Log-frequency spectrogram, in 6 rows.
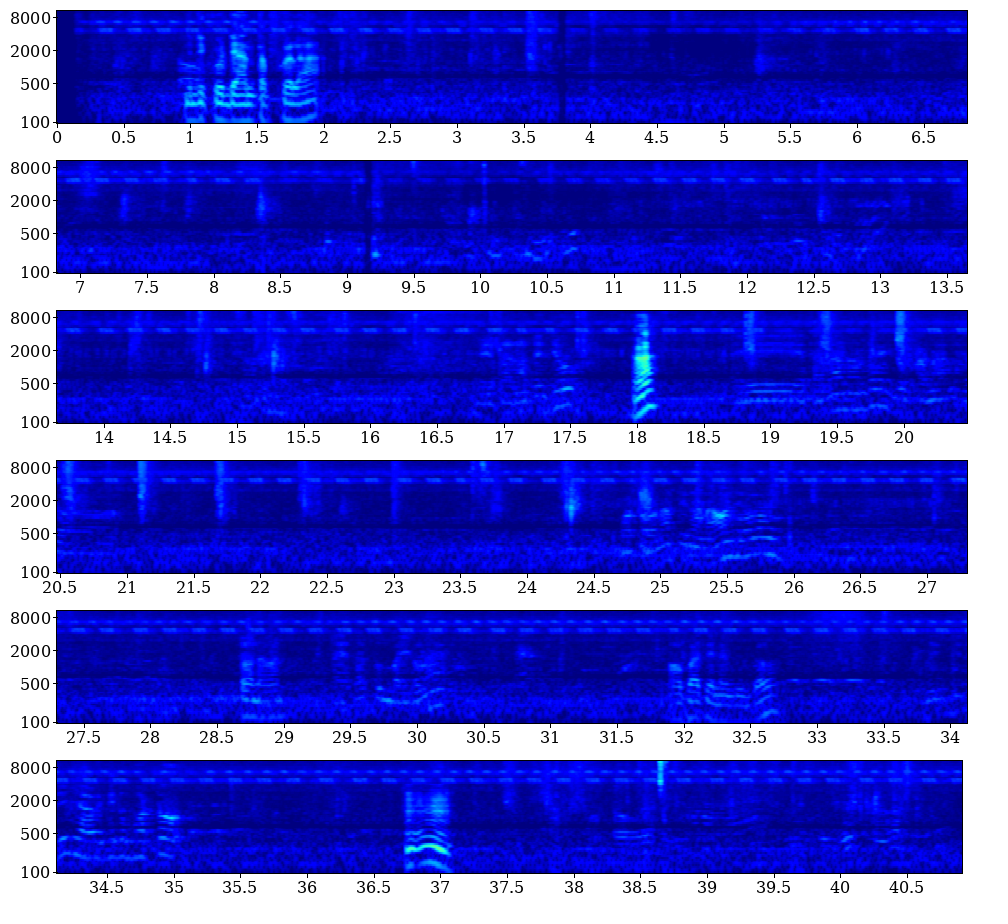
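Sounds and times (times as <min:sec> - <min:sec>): crickets chirping: 0:00.2 - 0:40.9.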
